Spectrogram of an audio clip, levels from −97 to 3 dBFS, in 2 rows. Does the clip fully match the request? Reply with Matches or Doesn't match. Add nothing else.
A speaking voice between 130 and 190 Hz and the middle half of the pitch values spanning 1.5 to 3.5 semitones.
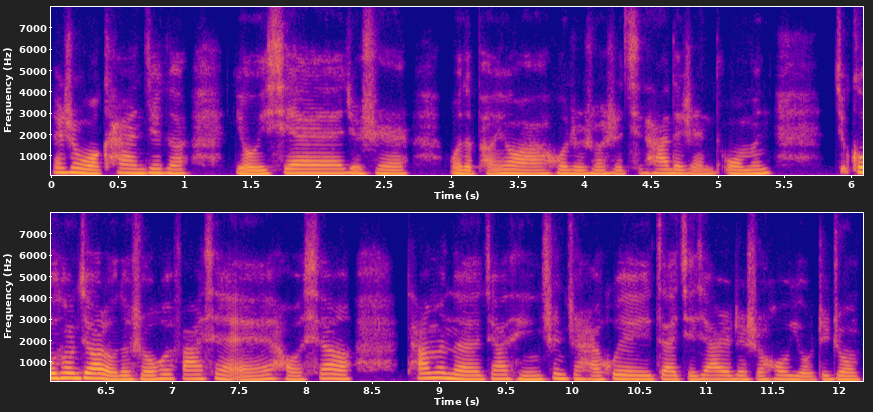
Matches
